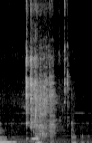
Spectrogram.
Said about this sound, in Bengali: এখন আমি ভালো করে ঘি আর গরম মশলাটা মিক্স করে নামিয়ে নিই।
